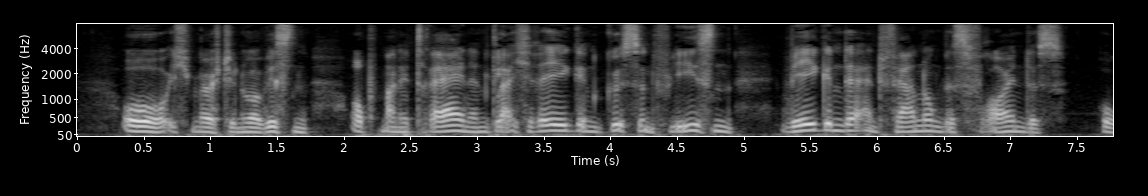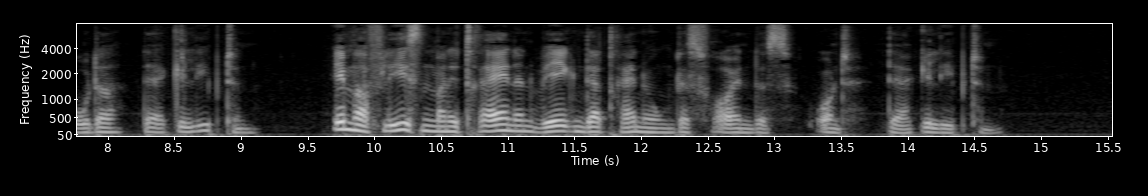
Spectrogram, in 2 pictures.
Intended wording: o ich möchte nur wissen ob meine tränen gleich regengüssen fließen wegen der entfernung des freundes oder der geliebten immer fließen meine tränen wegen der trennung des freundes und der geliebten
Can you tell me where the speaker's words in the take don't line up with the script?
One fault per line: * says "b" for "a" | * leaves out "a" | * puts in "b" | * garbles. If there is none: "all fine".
all fine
